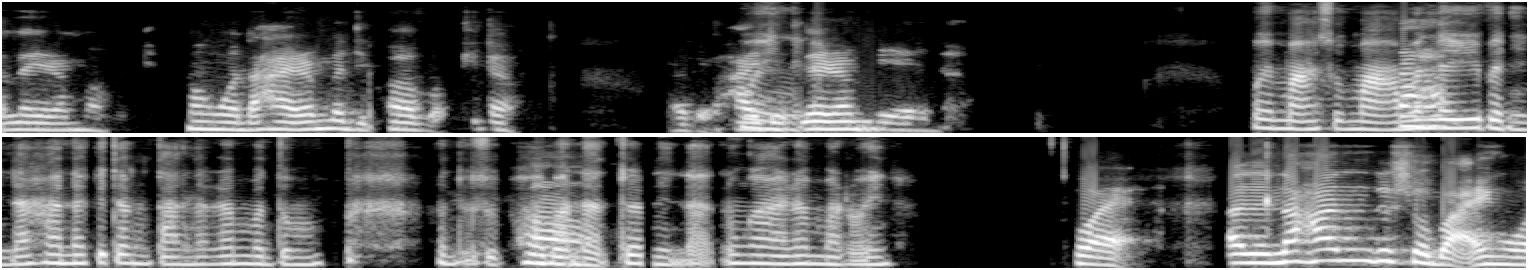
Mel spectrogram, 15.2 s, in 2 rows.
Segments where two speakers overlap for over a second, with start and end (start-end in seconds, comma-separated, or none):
none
